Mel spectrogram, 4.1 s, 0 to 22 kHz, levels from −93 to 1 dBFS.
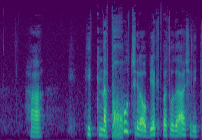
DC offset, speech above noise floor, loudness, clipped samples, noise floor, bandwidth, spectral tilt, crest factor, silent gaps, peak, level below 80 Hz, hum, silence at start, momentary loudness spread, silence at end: under 0.1%; 39 dB; -28 LUFS; under 0.1%; -66 dBFS; 18.5 kHz; -5.5 dB/octave; 22 dB; none; -6 dBFS; -74 dBFS; none; 0.6 s; 10 LU; 0.1 s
